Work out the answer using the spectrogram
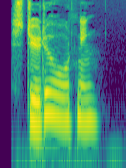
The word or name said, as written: støtteordning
